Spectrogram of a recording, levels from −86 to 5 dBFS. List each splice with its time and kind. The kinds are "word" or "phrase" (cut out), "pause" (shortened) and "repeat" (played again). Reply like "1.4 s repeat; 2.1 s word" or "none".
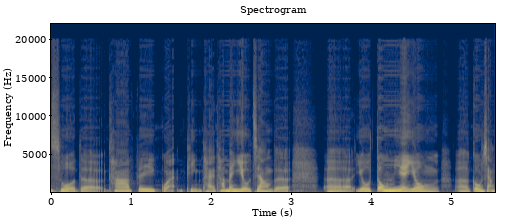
none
